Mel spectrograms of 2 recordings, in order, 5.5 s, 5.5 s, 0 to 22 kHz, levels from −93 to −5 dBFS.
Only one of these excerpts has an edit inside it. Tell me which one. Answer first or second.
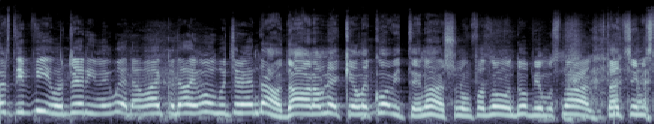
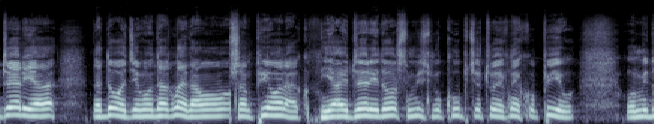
second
